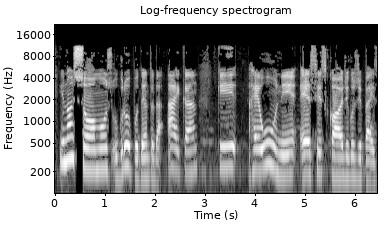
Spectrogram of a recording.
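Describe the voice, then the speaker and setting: A woman working as a conference interpreter, interpreting a talk with an uneven pace that rushes and then slows, pausing and restarting often. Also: fairly low pitch. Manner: uneven pace, alternately rushing and slowing.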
